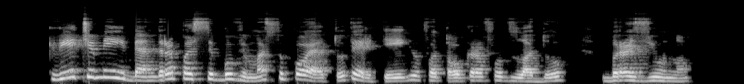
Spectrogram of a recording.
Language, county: Lithuanian, Tauragė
